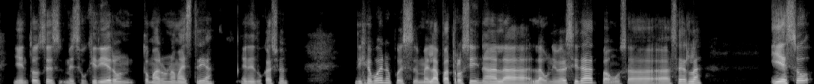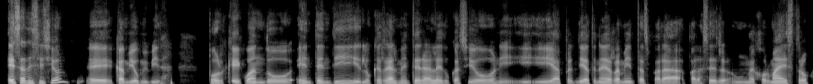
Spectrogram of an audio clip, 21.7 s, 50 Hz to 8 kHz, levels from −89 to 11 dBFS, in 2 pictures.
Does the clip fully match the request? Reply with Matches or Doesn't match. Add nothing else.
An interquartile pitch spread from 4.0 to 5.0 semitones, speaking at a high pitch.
Doesn't match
